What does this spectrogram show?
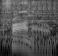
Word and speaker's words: Chrono: stream that's awesome so how do you pronounce Chrono the wrong way of krono or the correct way of Chrono no I mean I'm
